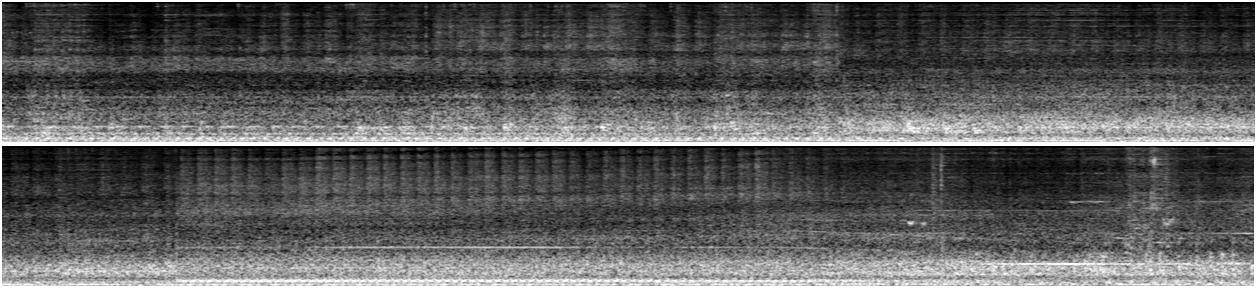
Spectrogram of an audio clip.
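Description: Diesel switcher locomotives running under load as they haul a heavy rail transporter along the track: a steady low engine drone with wheel and rail rattle. About halfway through the engine note grows louder into a steady hum for several seconds.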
